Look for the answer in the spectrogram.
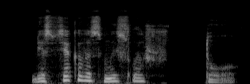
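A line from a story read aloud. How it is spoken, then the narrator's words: Mumbling. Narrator (Russian): пробормотал Степан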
